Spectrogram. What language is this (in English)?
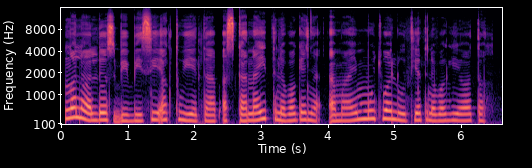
Kalenjin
